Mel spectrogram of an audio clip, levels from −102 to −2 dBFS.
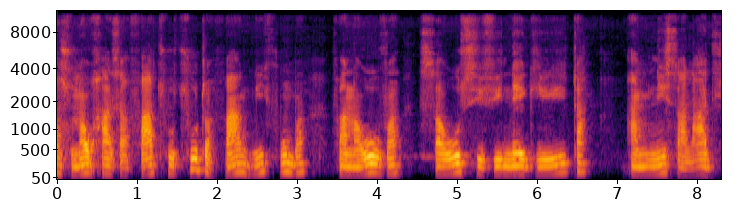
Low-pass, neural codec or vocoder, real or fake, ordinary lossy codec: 10.8 kHz; none; real; none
